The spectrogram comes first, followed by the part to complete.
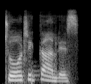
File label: "torticollis", Indian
